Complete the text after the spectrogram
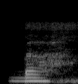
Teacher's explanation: Merapatkan kedua bibir tanpa disertai ghunah. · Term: huruf ba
